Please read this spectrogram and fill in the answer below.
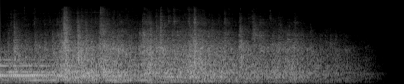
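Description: Garage door rolling along its metal tracks: a rattling clatter of rollers that fades out near the end.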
